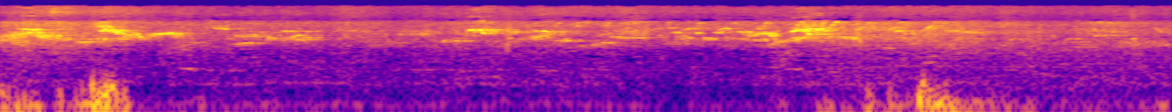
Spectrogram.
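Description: Small birds chirping over steady outdoor background noise, with two loud low thumps, one about half a second in and one near the end.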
